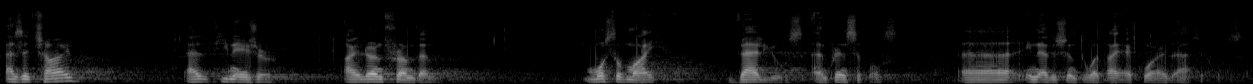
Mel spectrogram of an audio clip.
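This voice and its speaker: Man, Syrian Arabic accent, formal convocation speech, unhurried pace, pauses between short phrases, long hall reverb. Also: fairly low pitch, flat delivery, creaky, a little mellow. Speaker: honorary doctorate recipient giving convocation address. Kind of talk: formal prepared ceremonial speech. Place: large convocation hall, speaking to graduates.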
